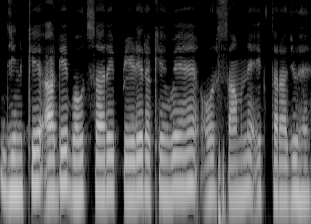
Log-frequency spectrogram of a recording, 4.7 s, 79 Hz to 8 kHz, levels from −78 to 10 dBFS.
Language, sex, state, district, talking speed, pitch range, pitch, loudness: Hindi, male, Jharkhand, Deoghar, 165 wpm, 145-160 Hz, 150 Hz, -19 LUFS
